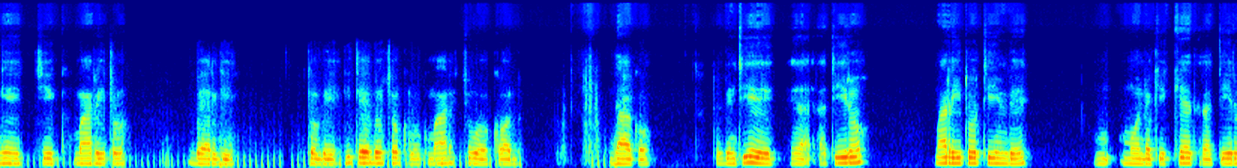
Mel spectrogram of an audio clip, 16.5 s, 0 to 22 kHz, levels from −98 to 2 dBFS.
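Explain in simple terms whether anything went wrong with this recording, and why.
From about 1.35 s to 6.17 s there is a call bitrate drop. The connection seemed to weaken, so the call sent much less data. The speech turns rough and muffled, with the crisp high sounds cut away, until normal quality returns.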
